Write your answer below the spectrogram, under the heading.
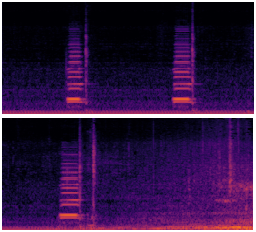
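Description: Car horn sounding three short toots about a second and a half apart, a countdown to start the drag race. Right after the third, the Hyundai Tucson's engine and road noise build up in the cabin as it launches hard in sport mode.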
